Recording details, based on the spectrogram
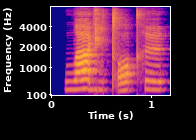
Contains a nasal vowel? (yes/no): no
